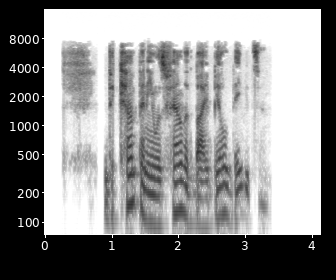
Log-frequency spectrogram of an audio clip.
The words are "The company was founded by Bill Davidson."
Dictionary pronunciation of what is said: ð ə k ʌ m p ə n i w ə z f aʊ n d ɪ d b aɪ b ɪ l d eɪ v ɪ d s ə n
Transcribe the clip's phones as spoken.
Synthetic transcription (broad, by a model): ð ə k ʌ m p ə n i w ə z f aʊ n d ɪ d b aɪ b ɪ l d eɪ v ɪ d s ə n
